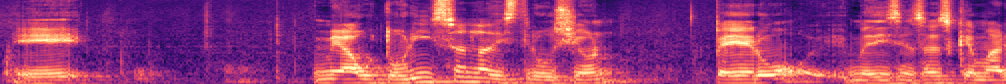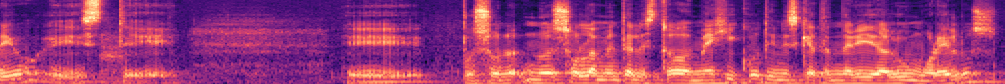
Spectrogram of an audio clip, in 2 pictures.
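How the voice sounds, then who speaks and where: A man at a medium pitch speaks at a moderate pace with fairly even intonation, very even loudness and long, frequent pauses, amid audible room echo and noticeable background noise. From Mexico, Mazatlán. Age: 40s. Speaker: corporate lawyer and businessman. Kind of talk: casual interview.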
